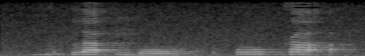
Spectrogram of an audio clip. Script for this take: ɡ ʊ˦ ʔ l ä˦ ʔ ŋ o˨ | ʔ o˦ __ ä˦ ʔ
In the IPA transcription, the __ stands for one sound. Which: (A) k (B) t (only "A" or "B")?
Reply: A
